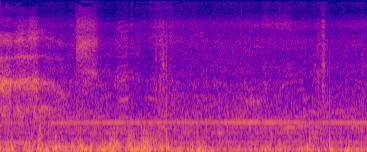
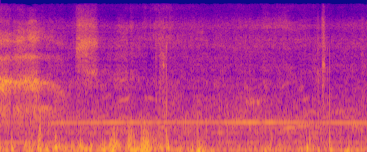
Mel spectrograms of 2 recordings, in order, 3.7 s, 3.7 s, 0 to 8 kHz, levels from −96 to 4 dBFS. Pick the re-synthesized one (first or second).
second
